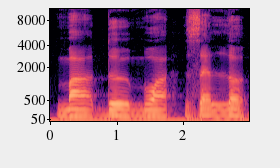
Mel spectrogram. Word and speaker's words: mademoiselle: Nhưng âm tiết ơ sau cùng, ký tự ơ sau cùng không phát âm. Âm tiết có mang ký tự ơ nằm giữa hai âm tiết khác cũng không phát âm. Như vậy là 5 còn 3.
